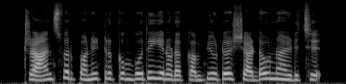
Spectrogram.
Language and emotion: Tamil, sad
